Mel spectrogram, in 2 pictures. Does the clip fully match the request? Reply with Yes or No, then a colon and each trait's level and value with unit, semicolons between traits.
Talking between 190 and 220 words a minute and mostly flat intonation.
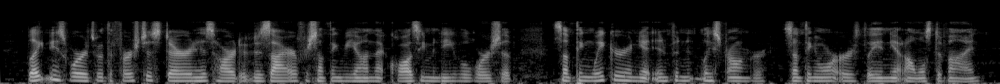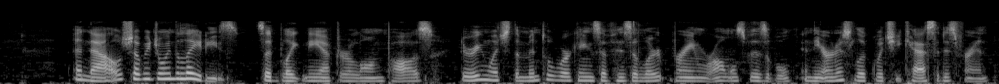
Yes: average, 200 wpm; narrow, 2.3 semitones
